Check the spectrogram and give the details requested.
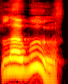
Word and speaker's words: Lwów: my father's from there, it's pronounced Lwów.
